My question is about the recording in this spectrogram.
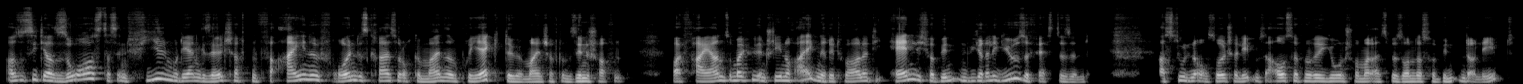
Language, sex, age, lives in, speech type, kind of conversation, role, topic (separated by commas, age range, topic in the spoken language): German, male, 25-29, Germany, read, expert-assistant, expert, Warum glauben Menschen auf der ganzen Welt an höhere Mächte?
